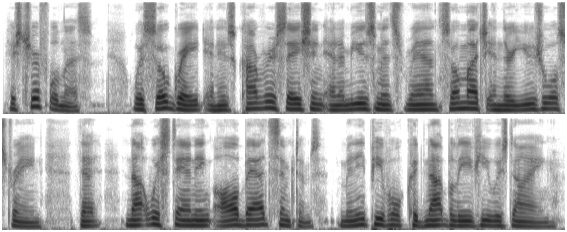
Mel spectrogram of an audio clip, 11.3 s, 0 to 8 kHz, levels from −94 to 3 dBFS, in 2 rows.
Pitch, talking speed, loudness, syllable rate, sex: 130 Hz, 160 wpm, -17 LUFS, 4.7 syllables/s, male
